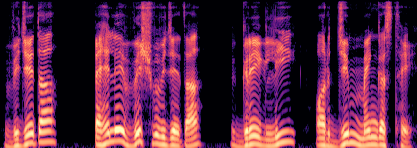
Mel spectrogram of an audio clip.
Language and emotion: Hindi, neutral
